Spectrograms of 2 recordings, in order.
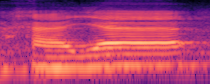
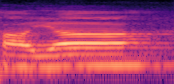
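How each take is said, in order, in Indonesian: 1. Bunyi ya itu tipis dan terbuka. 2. Bunyi ya itu tebal dan membulat. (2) "jangan hoyo"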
